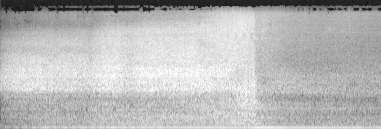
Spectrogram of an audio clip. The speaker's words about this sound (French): Écoutez ce que ça donne, par exemple, une voiture qui arrive sur une chaussée classique et qui, pile devant nous, va passer sur du bitume anti-bruit.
